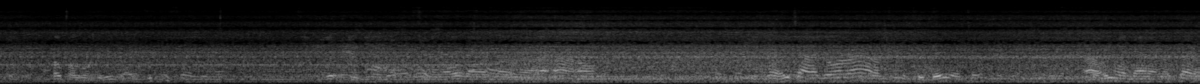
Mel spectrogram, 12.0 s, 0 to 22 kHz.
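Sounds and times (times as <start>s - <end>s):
engine idling: 0.0s - 12.0s
indistinct voices talking: 0.0s - 12.0s.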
